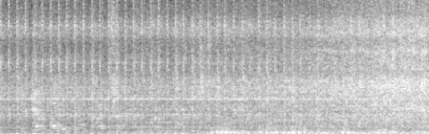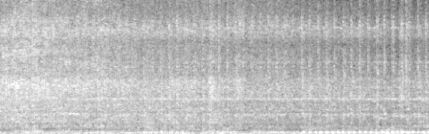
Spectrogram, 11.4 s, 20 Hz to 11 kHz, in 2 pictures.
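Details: Honda Vario 125 run with the radiator water pump removed: a steady, even idle with a soft pulse, no whirring or grinding. This confirms the noise came from the pump, with its hardened seal and rough bearing.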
